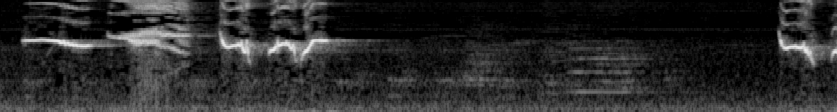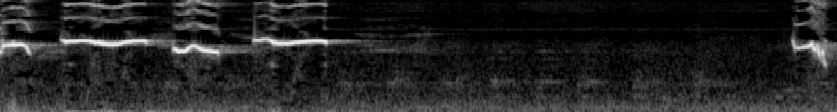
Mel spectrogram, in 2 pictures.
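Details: Oriental magpie-robin song played to provoke silent birds into singing. Loud, clear whistled phrases come in bursts of sliding and warbled notes, with pauses of a few seconds between bursts and a faint low hum in the background.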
